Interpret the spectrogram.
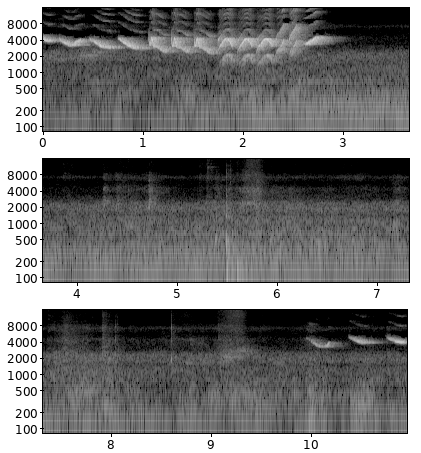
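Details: Curió nordestino, or chestnut-bellied seed finch, singing: a quick burst of rich downslurred whistles lasting under three seconds, followed by long near-silence with a low hum and a few whistled notes returning at the end.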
